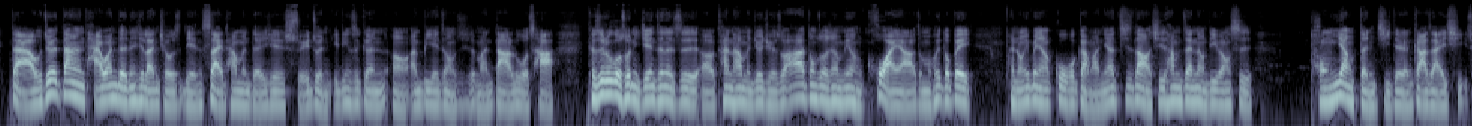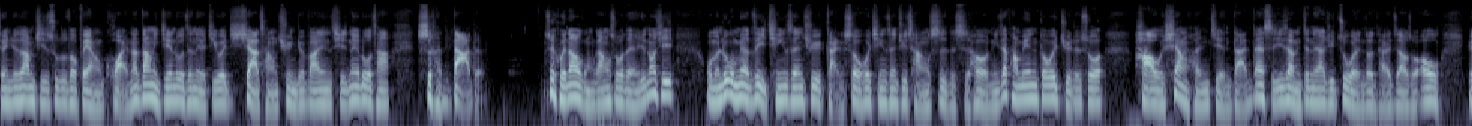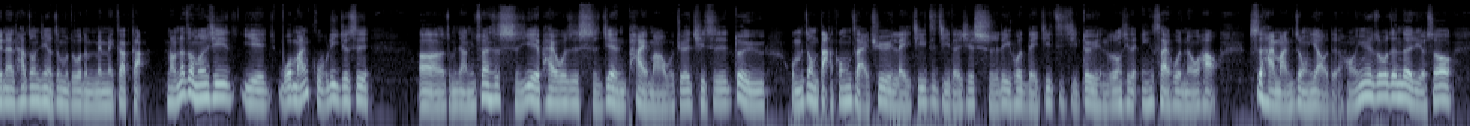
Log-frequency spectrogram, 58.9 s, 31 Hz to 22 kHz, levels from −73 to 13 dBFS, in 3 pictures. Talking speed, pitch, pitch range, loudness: 340 characters per minute, 110 Hz, 95-120 Hz, -19 LUFS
